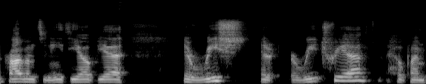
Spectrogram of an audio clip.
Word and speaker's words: Eritrea: a region Northern Region I know that now Eritrea is how you pronounce that G gray T gray that's right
